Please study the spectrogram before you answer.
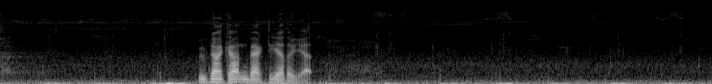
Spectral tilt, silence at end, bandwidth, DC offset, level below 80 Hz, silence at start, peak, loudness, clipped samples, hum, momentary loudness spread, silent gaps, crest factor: -7.5 dB/octave; 0 s; 12.5 kHz; under 0.1%; -40 dBFS; 0 s; -4 dBFS; -23 LUFS; under 0.1%; none; 23 LU; none; 20 dB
